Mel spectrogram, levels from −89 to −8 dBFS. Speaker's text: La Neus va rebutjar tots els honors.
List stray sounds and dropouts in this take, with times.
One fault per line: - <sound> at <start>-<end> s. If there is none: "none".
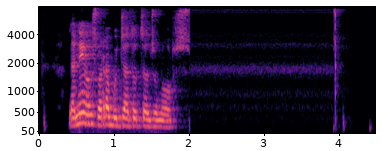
none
